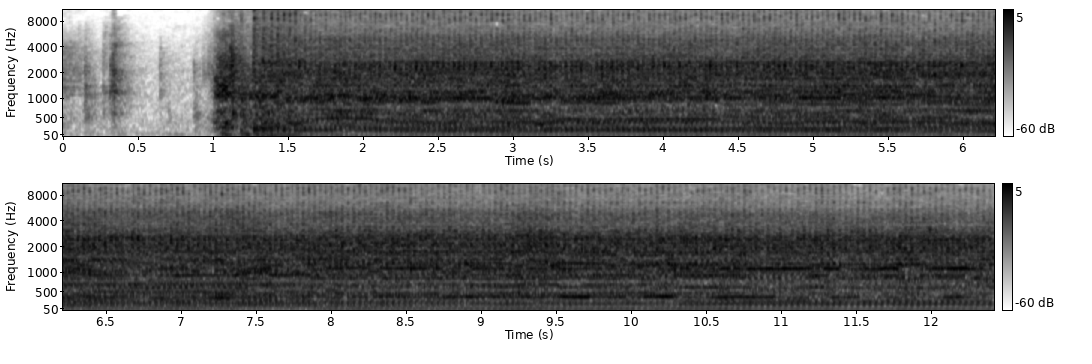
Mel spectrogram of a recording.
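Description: A small scooter engine starts and idles loudly and steadily.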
